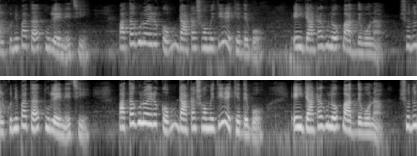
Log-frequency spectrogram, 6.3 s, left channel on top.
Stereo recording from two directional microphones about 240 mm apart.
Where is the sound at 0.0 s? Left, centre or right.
Right.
